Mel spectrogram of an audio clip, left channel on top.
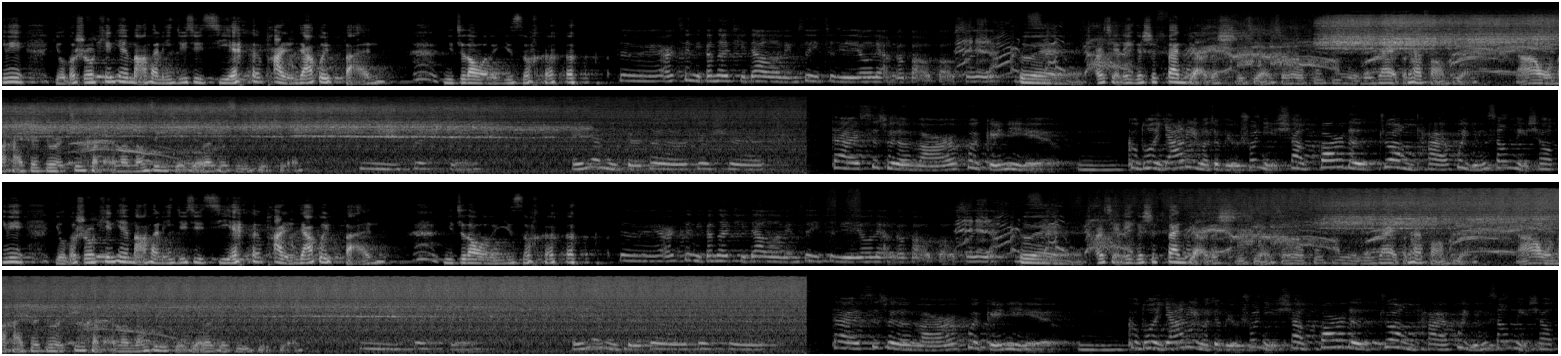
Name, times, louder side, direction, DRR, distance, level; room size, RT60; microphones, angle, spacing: voice 1, 0.0-5.8 10.2-14.7 14.9-18.6, left 1 dB, 25° left, 7 dB, 1.1 m, -31 dB
voice 2, 6.2-10.5 10.8-10.9 19.1-20.4 20.7-21.0 21.3-23.5 23.9-31.1, left 1 dB, 65° left, 2 dB, 2.6 m, -36 dB
sound 1, 8.3-8.6 10.7-23.6, right 13 dB, 85° right, 0.9 m, -35 dB
Yell / Screaming, 9.5-17.8, left 1 dB, 10° left, 0.8 m, -40 dB
sound 2, 13.1-21.5, left 6 dB, 85° left, 2.0 m, -34 dB
28.5 x 25.0 x 6.8 m, 0.91 s
head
